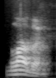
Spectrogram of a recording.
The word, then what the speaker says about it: Mladen: Mladen? Mladen, yes. Is with an M, like Mladen? Correct.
